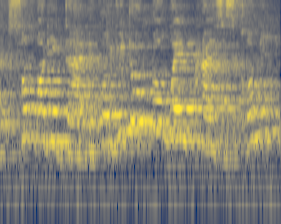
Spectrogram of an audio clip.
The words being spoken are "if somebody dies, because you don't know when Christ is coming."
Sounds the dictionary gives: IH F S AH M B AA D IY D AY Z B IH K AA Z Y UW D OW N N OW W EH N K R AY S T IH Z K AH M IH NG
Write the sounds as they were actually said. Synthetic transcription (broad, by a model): S AH M B AA D IY D AY B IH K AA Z Y UW D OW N N OW W EH N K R AY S IH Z K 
